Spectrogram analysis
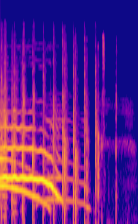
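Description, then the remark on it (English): A few people clap in a quick, steady rhythm, rehearsing as a crowd, while a voice lets out a loud whoop that slides downward in pitch; the clapping then thins to scattered claps and fades. “Do you want to, you know, should we clap like, you know, just they've just riff?”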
